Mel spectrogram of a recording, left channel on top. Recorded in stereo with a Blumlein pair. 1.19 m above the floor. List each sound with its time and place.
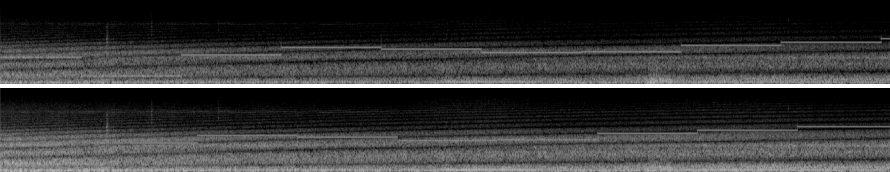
0.0 s a vehicle: 20° right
